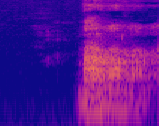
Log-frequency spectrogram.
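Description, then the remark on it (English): After a brief quiet moment, a large female dog jumping up to greet her owner lets out one loud, excited vocalization, a sustained half-second whining bark, with no one speaking. “She's a big dog, but she's very baby.”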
